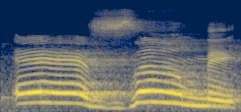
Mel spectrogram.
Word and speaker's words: exame: Exame. Tia, eu ia falar enxame. Não é. Em com CH. E depois vem outra vogal, o A, no meio tem um X, é som de Z.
